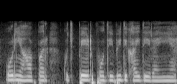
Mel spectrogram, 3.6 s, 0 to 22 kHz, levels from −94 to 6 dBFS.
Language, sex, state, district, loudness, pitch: Hindi, female, Uttar Pradesh, Saharanpur, -19 LUFS, 185 Hz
